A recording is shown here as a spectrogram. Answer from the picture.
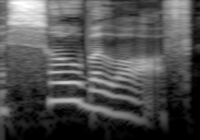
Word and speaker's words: Sobolov: pronunciation of his name, Sobolov. So polite, he didn't want to correct me while we were recording. So not sob, like crying, sob, like if you said it's so bright, but we're interrupted. Sobolov.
